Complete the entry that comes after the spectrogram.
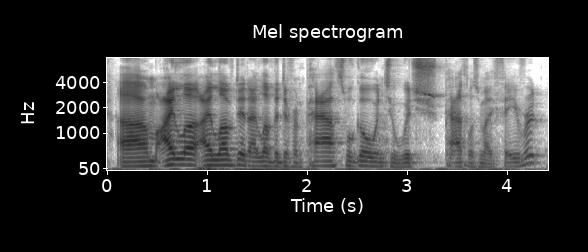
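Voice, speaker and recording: A man's voice: mid-range voice, a little fast, bright, forceful tone. A man hosting a podcast, explaining comic history in a rambling, casual way with many fillers. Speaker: podcast host.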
